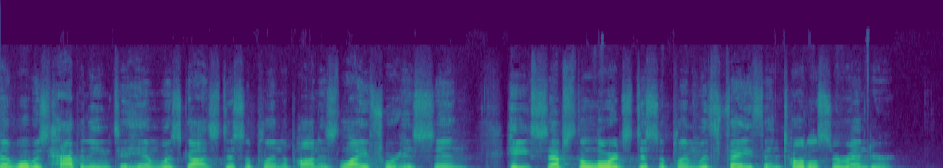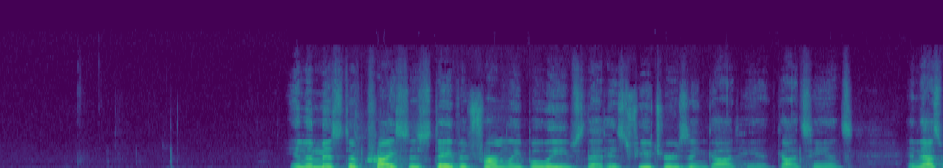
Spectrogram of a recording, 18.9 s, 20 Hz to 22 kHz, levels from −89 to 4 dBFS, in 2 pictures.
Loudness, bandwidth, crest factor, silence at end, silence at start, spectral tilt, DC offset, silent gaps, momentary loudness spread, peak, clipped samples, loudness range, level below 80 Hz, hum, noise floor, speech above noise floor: -26 LUFS; 15 kHz; 20 dB; 0 s; 0 s; -6 dB/octave; under 0.1%; none; 12 LU; -6 dBFS; under 0.1%; 8 LU; -74 dBFS; none; -71 dBFS; 46 dB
